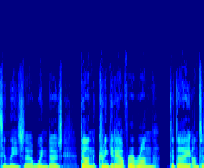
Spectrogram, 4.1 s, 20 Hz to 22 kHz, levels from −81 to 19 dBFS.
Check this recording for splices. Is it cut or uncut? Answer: uncut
